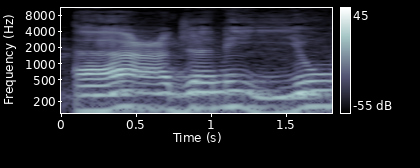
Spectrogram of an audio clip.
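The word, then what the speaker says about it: ءأعجمي: وفي رواية مفتوحة مسهلة وجها واحدا وهي الهمزة الثانية من قوله تعالى في سورة فصلت أعجمي وعربي، فيلفظها القارئ بين الهمزة المحققة والألف والمشافهة تحكم ذلك. أقول وقرأوا بعدي بعد إذنكم بصوت واحد أعجمي وعربي. الأخطاء التي تقع عند نطق الهمزة المسهلة، أولا تحقيقها كما ذكرت منذ قليل، ثانيا إبدالها هاء. نعم. أما تحقيق الهمزة المسهلة فصحيح على بعض القراءات، وأما إبدالها هاء فلا يصح البتة وهو خطأ محض.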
